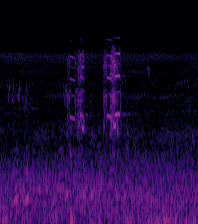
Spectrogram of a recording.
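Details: Grey francolin call: two harsh, shrill notes about half a second apart over low background rumble.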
